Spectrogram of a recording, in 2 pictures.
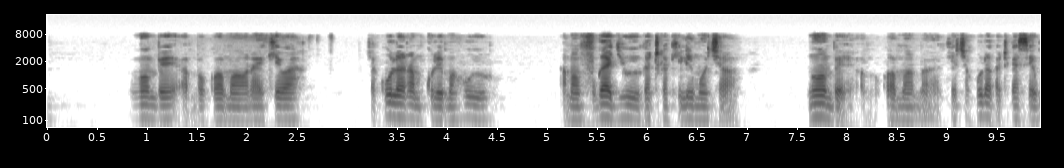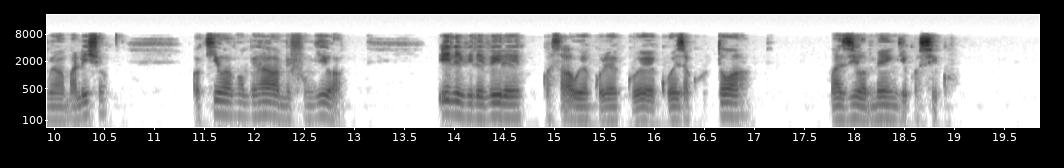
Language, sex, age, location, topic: Swahili, male, 25-35, Wajir, agriculture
